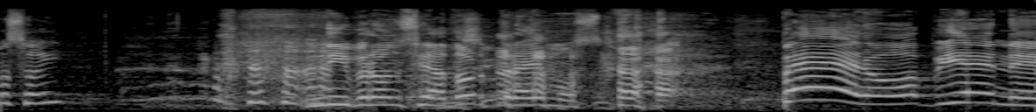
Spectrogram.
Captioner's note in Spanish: Risas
